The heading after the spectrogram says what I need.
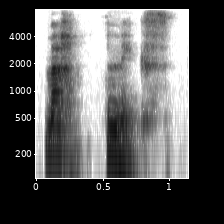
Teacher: again we swallow the T math nix and we swallow it we have a nasal release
